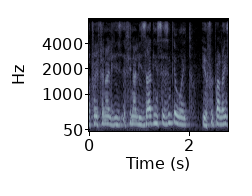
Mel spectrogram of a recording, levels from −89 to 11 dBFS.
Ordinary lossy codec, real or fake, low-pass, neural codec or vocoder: none; real; 7.2 kHz; none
